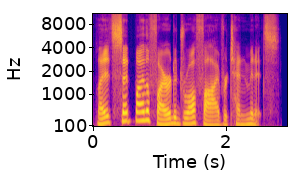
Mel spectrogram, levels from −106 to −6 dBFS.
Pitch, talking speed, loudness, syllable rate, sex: 165 Hz, 245 wpm, -16 LUFS, 5.1 syllables/s, male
